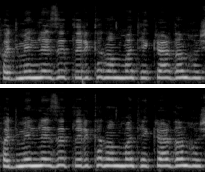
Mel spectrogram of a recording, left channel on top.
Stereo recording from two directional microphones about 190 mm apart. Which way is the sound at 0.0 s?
40° right (ahead or behind).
